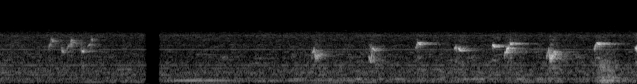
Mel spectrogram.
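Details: Sooty-headed bulbul, slow song style with ropel phrases: scattered short bubbly whistles over a low background hum, quickening toward the end.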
